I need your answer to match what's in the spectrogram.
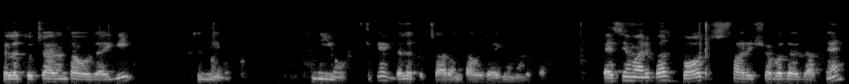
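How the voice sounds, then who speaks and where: A man teaching a pronunciation lesson online, patiently repeating words slowly and checking in with students by name. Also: medium pitch, darkish tone, slightly rough, dry recording. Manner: patient, repeats words slowly to model pronunciation, says 'theek hai' often; addresses students by name, answering their questions. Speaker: Gurbani grammar teacher. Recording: dull dry lo-fi audio.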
